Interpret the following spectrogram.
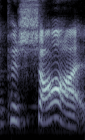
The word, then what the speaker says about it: pshaw: this word here so pshaw is spelled PS h aw pshaw you got that aw sound that ah on the end so pshaw is a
